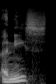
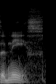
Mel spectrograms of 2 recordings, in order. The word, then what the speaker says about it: anise: And no matter the flavor, they're always called anise flavor.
